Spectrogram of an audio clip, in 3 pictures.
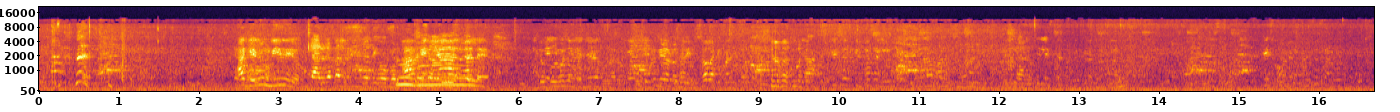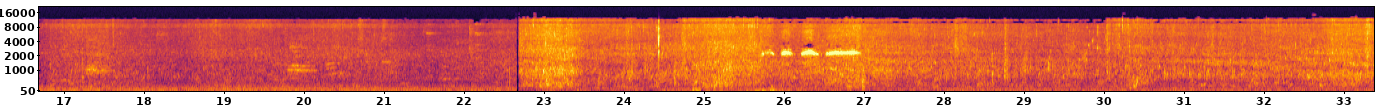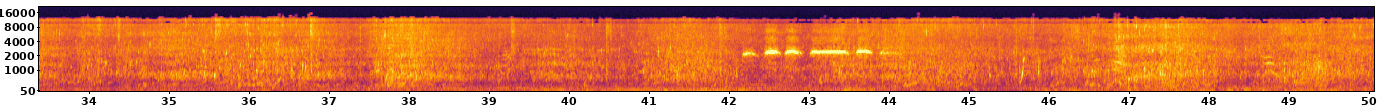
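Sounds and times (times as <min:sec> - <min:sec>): small waves washing on sand: 0:22.6 - 0:50.0
high whistle: 0:25.7 - 0:27.1, 0:42.2 - 0:44.2.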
